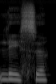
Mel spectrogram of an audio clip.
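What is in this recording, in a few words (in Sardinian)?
"lis", Sardinian, female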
